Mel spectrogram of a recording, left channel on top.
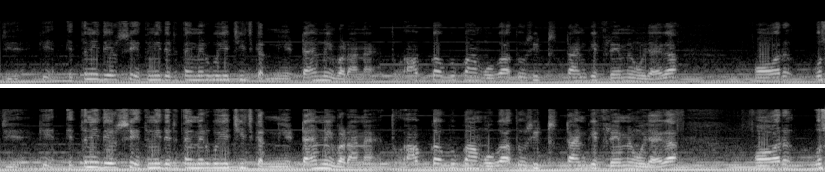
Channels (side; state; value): left; quieter; 10.1 dB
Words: कि इतनी देर से इतनी देर तक मेरे को ये चीज करनी है, टाइम नहीं बढ़ाना है। तो आपका वो काम होगा तो उसी टाइम के फ्रेम में हो जाएगा, और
